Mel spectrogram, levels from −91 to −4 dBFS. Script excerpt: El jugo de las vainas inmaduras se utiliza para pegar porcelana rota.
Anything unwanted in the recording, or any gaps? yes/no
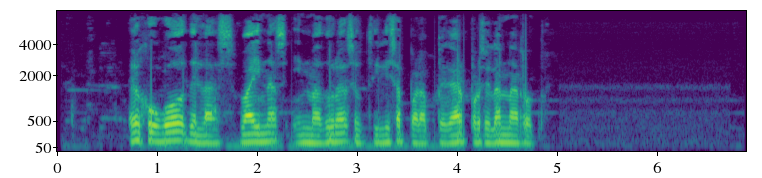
no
